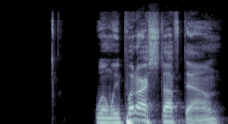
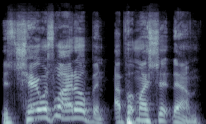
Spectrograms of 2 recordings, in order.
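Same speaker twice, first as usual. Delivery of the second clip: usual speaking voice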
